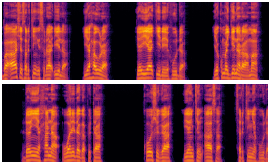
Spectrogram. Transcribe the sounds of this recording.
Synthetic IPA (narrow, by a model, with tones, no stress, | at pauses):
baː˨ʔaː˦ʃe˨s̬ɐ˦ɽkʲɪ˦ŋʔɪ˨sɾaː˦ʔiː˦la̰˨ | jaː˦ɦa˦wɽa˨ | jaː˦ji˦jaː˦kʲʼiː˨da˨ja˨ɦʊ˦da̰ː˨ | jaː˦kʷʊ˦ma˦ɡʲɪ˦na˨ɾaː˨maː˦˨ | dɔ˦ɲja˦ha˦na̰˨wɐ˦ni˦dɐ˨ɡa˨ɸɪ˦taː˦ | kʷoː˦ʃɪ˨ɡaː˦ | jɐ˦ŋkʲɪ˨ŋʔaː˦sa̰˨ | sɐ˦ɽkʲɪ˦ɲjɐ˨ɦʊ˦daː˨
